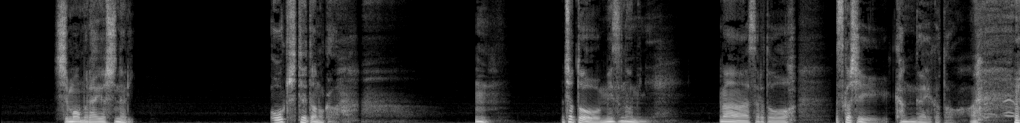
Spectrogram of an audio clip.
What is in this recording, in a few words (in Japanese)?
◆ナチュラル◆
